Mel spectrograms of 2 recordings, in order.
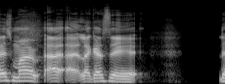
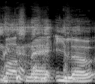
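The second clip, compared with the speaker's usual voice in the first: mock London slang; 4 dB louder than usual.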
